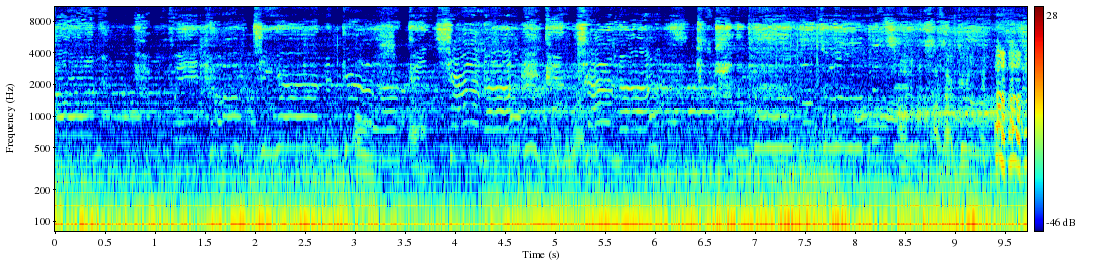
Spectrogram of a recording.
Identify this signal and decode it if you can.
The noise inside a car. There is no code.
